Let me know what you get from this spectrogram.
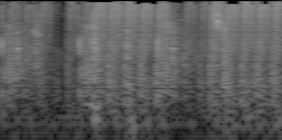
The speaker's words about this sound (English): Ben rushed the approaching car, finger pressed down hard on the trigger of his Tommy gun, screaming like a madman. He took down two of the gunmen, including the driver.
